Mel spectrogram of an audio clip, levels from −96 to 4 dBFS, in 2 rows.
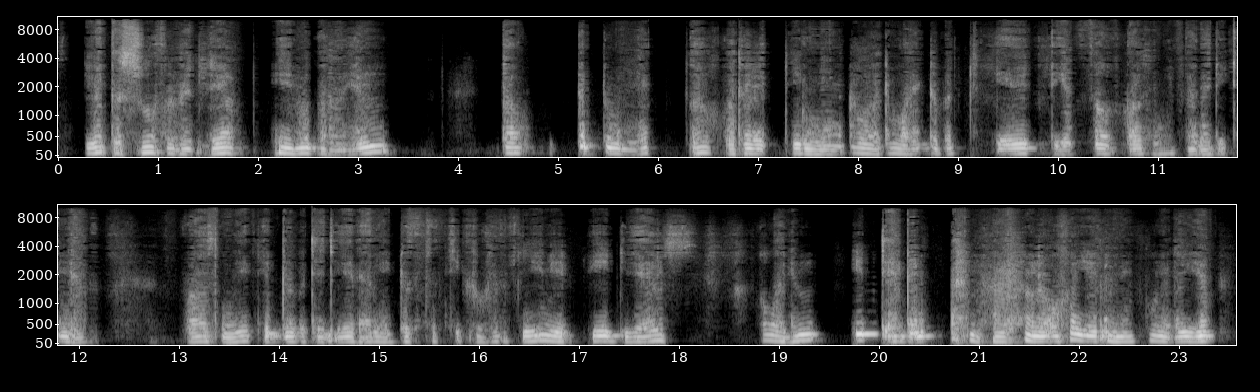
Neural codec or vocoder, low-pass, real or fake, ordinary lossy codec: codec, 44.1 kHz, 1.7 kbps, Pupu-Codec; 9.9 kHz; fake; AAC, 32 kbps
